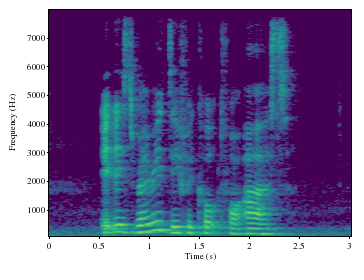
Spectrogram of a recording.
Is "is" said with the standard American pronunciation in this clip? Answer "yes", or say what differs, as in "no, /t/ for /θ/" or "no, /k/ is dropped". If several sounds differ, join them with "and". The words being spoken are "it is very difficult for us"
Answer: yes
